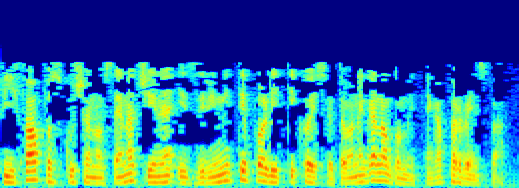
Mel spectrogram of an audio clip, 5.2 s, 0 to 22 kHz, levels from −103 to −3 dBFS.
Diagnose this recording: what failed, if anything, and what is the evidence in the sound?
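A steady 75 Hz buzz with fizzy hash above it runs under the speech for the whole clip, sitting roughly 30 dB below it. That is video or display buzz: a monitor or video cable refreshing at 75 Hz is coupling into the analogue wiring or input stage.

The speech sounds watery and swirly throughout, with smeared consonant attacks and nothing at all above 5.6 kHz. This is likely heavy MP3 compression at a very low bitrate. The encoder cut the treble at a fixed point and dropped weak frequency lines, which flicker between frames.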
